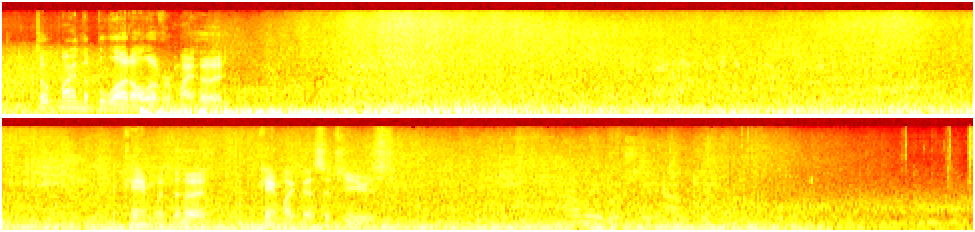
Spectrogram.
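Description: A loud rushing wind roars and then dies away.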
